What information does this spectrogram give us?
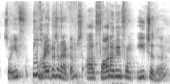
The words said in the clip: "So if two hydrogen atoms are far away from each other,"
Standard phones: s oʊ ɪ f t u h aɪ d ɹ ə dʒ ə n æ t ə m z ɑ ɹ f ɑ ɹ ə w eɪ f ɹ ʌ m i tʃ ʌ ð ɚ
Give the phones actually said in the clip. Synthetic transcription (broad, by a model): s oʊ ɪ f t u h aɪ d ɹ ə dʒ ə n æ t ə m s ɑ ɹ f ɑ ɹ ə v eɪ f ɹ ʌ m i tʃ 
